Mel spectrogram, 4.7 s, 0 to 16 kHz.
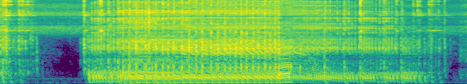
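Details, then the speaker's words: Husqvarna 562XP chainsaw, after the shop reflashed its software for dying when hot and stumbling, warm start after a lunch break, pumped and pulled on fast idle: catches and holds a steady fast idle, then drops smoothly to a clean idle; normal warm start. "in fact let's go ahead and just try to warm start this real quick I'm not going to cut I'm just going to warm start it"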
